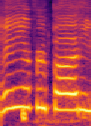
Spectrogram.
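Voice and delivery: loud, very high call-out. Describing a mustached man ringing a bell, the speaker quotes him: imitating a man's greeting. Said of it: "he'd be like".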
